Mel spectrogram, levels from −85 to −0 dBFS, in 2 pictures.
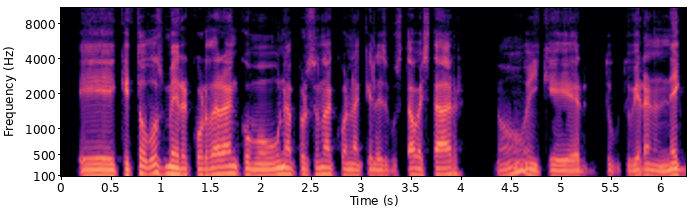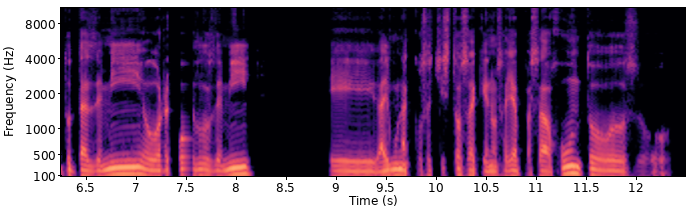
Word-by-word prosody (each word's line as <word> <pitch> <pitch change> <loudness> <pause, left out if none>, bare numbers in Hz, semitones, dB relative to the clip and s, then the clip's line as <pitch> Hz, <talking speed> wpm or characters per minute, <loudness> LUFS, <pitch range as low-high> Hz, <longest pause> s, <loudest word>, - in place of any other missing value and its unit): eh, 105 0 +3
que 110 - +2
todos 140 0 +1
me 130 -1 +6
recordaran 125 +4 +3
como 110 -1 +1
una 125 0 +4
persona 120 +2 0
con 110 -1 -4
la 105 -2 0
que 105 - -8
les 105 -1 -2
gustaba 100 +4 -2
estar, 120 +2 +1 0.3
¿no? 110 +4 -1
Y 105 -2 +1
que 100 0 0 0.2
tu - - -11
tuvieran 105 +1 -1
anécdotas 105 0 0
de 95 +1 -3
mí 130 +2 +4
o 100 -3 0
recuerdos 110 -1 -6
de 95 0 -5
mí, 125 +3 +2 0.8
eh, 90 -2 -3
alguna 105 +1 +1
cosa - - -12
chistosa - - -4
que 90 - -5
nos 90 0 -5
haya 100 +1 0
pasado 95 -1 -3
juntos 100 - -1
o 90 - -19
110 Hz, 175 wpm, -23 LUFS, 100-120 Hz, 0.8 s, me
